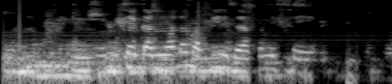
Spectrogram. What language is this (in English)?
Kinyarwanda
